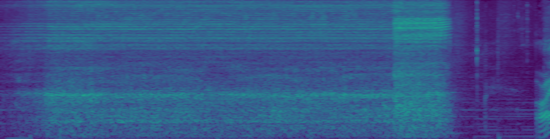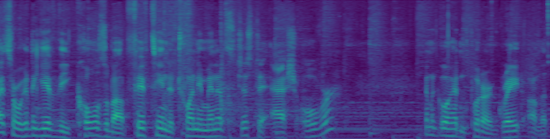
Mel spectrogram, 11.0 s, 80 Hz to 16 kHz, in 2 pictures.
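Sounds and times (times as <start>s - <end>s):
torch flame rushing: 0.0s - 4.6s.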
